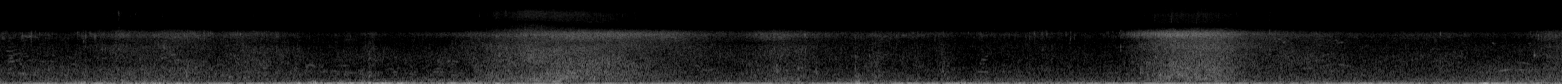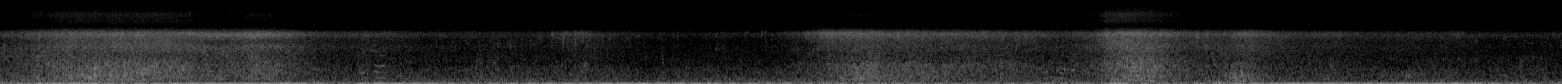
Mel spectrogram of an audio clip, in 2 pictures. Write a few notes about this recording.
Thunder and waves, Sound of the waves, Small fishing port, Tourists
